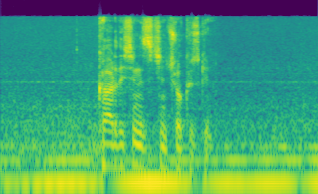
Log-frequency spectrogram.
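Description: A young man speaks in a low, calm voice, close by.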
